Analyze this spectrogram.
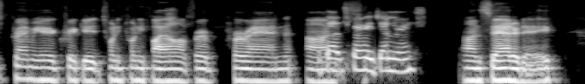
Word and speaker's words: Prahran: Yes, Prahran. How do you say it? Prahran, Prahran, Paran.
